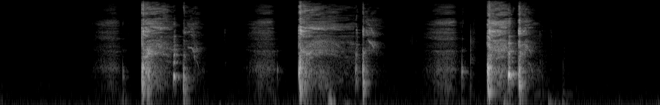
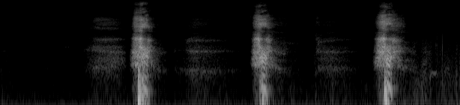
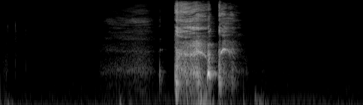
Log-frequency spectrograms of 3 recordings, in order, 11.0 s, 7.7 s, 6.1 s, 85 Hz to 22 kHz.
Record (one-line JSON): {"three_cough_length": "11.0 s", "three_cough_amplitude": 10721, "three_cough_signal_mean_std_ratio": 0.31, "exhalation_length": "7.7 s", "exhalation_amplitude": 10289, "exhalation_signal_mean_std_ratio": 0.28, "cough_length": "6.1 s", "cough_amplitude": 11462, "cough_signal_mean_std_ratio": 0.3, "survey_phase": "alpha (2021-03-01 to 2021-08-12)", "age": "45-64", "gender": "Female", "wearing_mask": "No", "symptom_cough_any": true, "symptom_shortness_of_breath": true, "symptom_change_to_sense_of_smell_or_taste": true, "symptom_onset": "4 days", "smoker_status": "Ex-smoker", "respiratory_condition_asthma": false, "respiratory_condition_other": false, "recruitment_source": "Test and Trace", "submission_delay": "2 days", "covid_test_result": "Positive", "covid_test_method": "RT-qPCR"}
